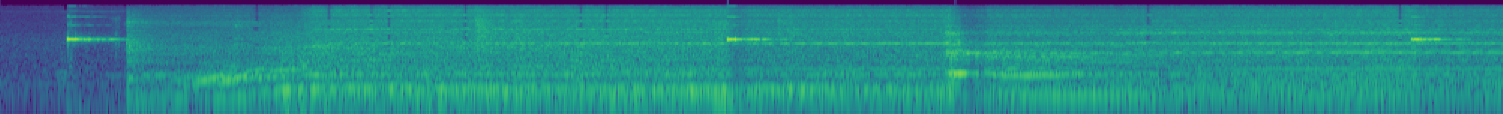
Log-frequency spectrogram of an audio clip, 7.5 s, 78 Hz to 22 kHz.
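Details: Haas mill making its first part, decking the top of a 4140PH steel bar with a 4-flute end mill: a steady spindle whine under an even cutting hiss with a few light ticks, a clean cut.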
